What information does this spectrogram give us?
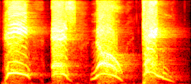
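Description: A man's voice: medium pitch, unhurried, a little mellow, no echo, studio quality, close to an everyday voice. A man voicing a defiant, fiercely protective noble father with an emphatic, impassioned delivery in an audiobook. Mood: thunderous rage. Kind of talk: audiobook character acting.

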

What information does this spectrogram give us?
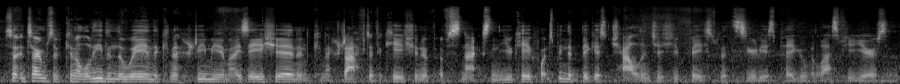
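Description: A man's voice: lowish voice, steady tone, fast, few pauses, bright, forceful tone. A man in his thirties asking questions as an interviewer in a casual conversation. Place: indoors in a bar. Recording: clear background ambience noise.

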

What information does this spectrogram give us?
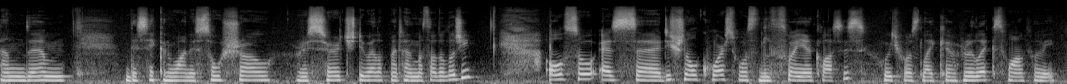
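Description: A woman's voice: medium pitch, darkish tone, a little hiss or hum. Ukrainian-accented young woman, thoughtful interview answers. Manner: thoughtful, many fillers and pauses. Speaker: doctoral exchange student. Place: studio with campus backdrop.

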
